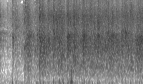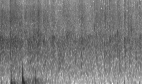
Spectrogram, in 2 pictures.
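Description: A crowd applauds steadily, many hands clapping in a dense wash of sound, with a few louder claps or thumps standing out near the middle before the applause carries on evenly.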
